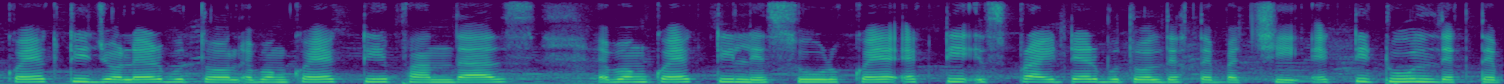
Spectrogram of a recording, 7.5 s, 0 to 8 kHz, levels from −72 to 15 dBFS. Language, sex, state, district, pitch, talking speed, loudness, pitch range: Bengali, female, Assam, Hailakandi, 240 Hz, 145 wpm, -13 LUFS, 230-255 Hz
